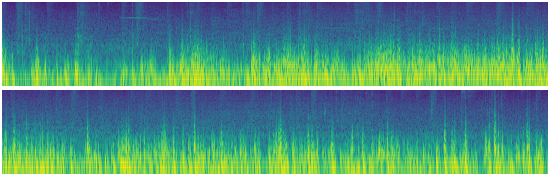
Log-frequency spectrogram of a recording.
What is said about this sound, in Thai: ลมแรงเหลือเกินนะ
